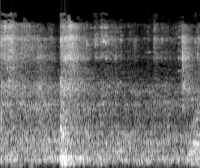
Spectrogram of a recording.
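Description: Wire shopping carts rattling as they are pushed into an elevator, with a clank just over half a second in.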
